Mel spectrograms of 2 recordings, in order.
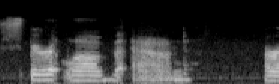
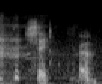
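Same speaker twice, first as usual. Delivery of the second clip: laughing whisper; 8 dB quieter than usual. Real, not acted.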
